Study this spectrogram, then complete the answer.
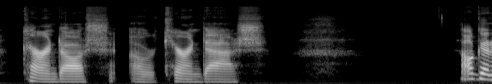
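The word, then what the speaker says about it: Caran d'Ache: with words um and trying to pronounce the names of things like karen dash i've been calling it all sorts of things that aren't right um you know somebody corrected me again today of karen dosh or karen dash i'll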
